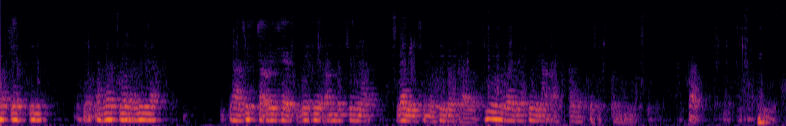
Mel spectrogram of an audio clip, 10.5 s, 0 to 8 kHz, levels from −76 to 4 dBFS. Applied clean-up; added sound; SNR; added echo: neural separator model SepFormer DNS4.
